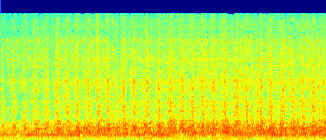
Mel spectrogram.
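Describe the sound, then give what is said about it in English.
A Cadillac car engine left running, idling with its lights on. A loud, steady, rumbling drone with a fine pulsing knock runs unbroken throughout, with no voices. “Someone left the engine running and lights on. It is a Cadillac.”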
